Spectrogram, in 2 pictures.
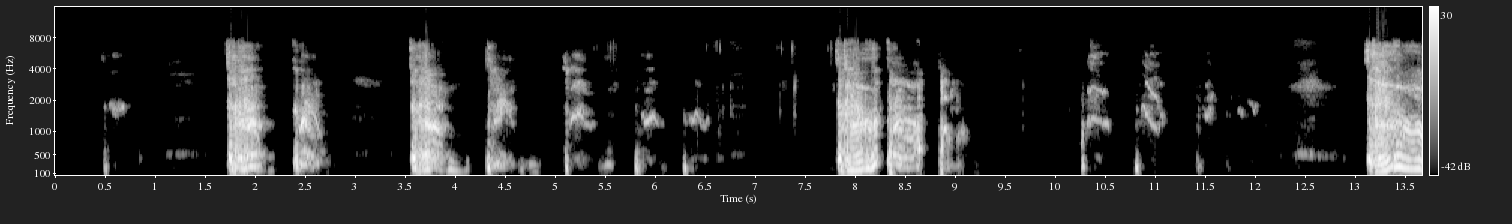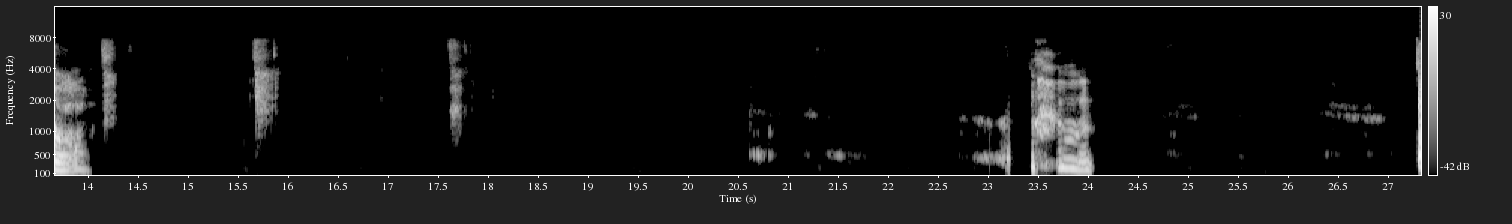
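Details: Adult wheezing who could not use their inhaler properly: repeated harsh coughs in short bouts that wouldn't stop, with throat clearing and quiet pauses; persistent cough.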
